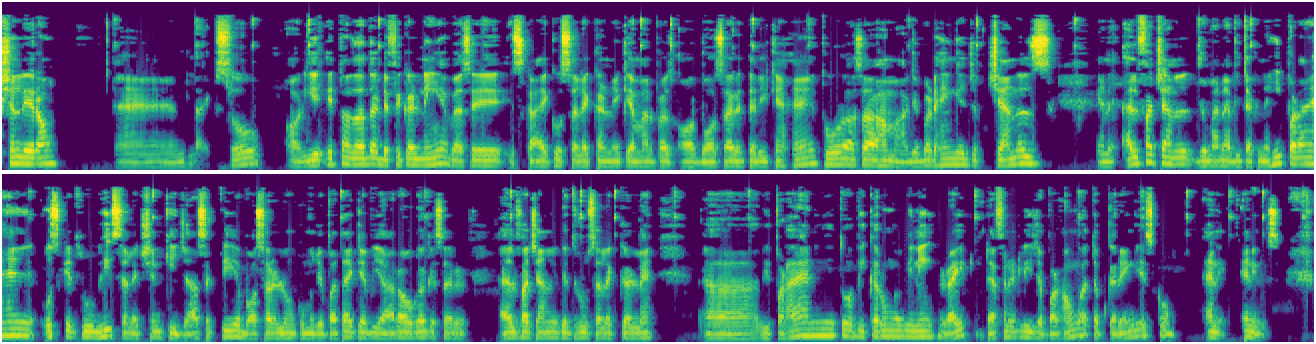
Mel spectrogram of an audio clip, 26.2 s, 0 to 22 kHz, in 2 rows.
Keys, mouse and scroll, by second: 1.1 alt+click, 2.1 alt+space, 2.5-7.5 ctrl+alt+drag, 7.5 click, 7.9 space, 9.0 alt+click, 10.5 alt+space, 10.7 alt+click, 11.1 alt+space, 11.9 alt+click, 12.1 alt+space, 13.3 alt+click, 13.5-16.5 alt+drag, 16.5-17.8 alt+drag, 17.8 space, 18.1 click, 18.3 space, 19.2 click, 19.3 space, 20.5-23.9 alt+drag, 24.8 space, 24.9 click, 25.3 space, 25.7-26.2 ctrl+drag.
